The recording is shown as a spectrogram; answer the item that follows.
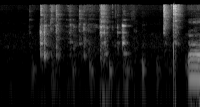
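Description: Wooden drop spindles clicking and knocking against one another as they are handled and shifted in a basket: a scatter of light clacks, the loudest just before the end.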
